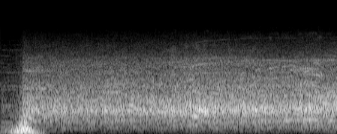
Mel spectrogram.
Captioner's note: crowd cheering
